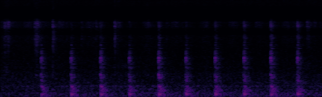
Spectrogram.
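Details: Skoda Octavia knocking at the front over potholes or when turning: steady sharp knocks nearly three a second from a worn, loose steering tie rod end, which was replaced.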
